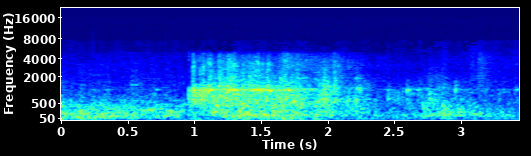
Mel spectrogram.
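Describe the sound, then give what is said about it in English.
A low rolling rumble gives way to a sudden loud crash as a bowling ball knocks over 9 pins, leaving the 7 pin standing, a burst of bright clattering that rings on for over a second before fading back into steady background noise. “You knocked over 9 pins, leaving 1 pin standing.”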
